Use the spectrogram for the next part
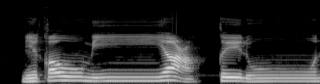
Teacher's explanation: یہاں پر آواز ناک میں چھپائیں گے، غنہ کریں گے۔ لقوم یعقلون، اس قاف کو موٹا کرنا ہے، واو ساکن سے پہلے پیش ہیں تو یہاں حروف مدہ واو ہے، 1 الف کے برابر کھینچنا ہے۔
